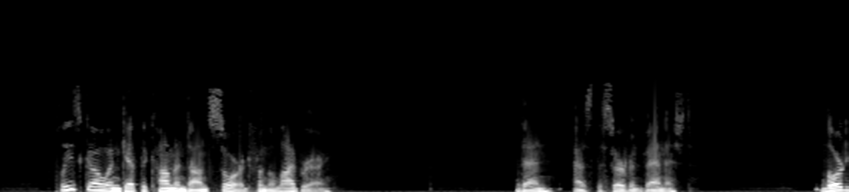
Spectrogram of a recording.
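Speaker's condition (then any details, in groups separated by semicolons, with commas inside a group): No condition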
